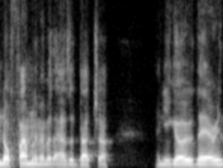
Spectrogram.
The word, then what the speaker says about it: dacha: So, not cha like say dacha, not cha.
